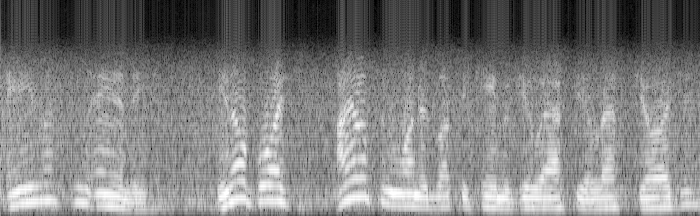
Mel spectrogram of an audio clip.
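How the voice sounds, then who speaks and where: An actor playing a cordial, polished, slightly patronizing gentleman in an early 1930s film. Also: medium pitch, brisk, lightly acted. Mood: surprised, cheerful. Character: genial well-bred gentleman, friendly and patronizing. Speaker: supporting actor in a comedy film. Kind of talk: 1930 early sound film acting. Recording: scratchy, tinny, noisy 1930 film soundtrack.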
